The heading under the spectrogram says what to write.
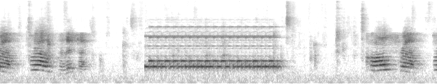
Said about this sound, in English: Whenever I'm live, the phone rings.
